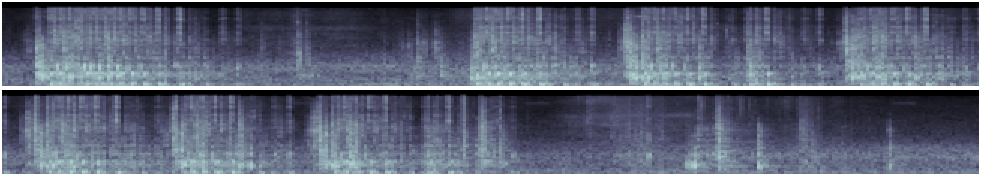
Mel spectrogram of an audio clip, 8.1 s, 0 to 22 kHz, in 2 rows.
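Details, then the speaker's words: 1971 Yamaha JT1 mini enduro, stored 30 years, first start attempt with spark, fuel and 133 psi compression confirmed: repeated short spluttering bursts that die out; exhaust clogged with mouse droppings or what looks like poison. "that is nasty it was clogged the exhaust with a bunch of mouse turds our poison it looks like almost"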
